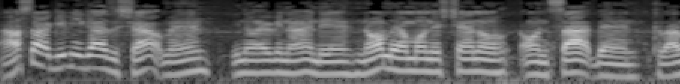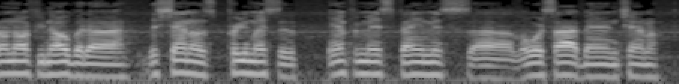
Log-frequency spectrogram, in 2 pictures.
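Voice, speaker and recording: Talking a little fast with hardly any pauses, a man with a medium-pitched, fairly bright voice chats on two-way radio from a vehicle at a truck stop. He's a CB hobbyist filming himself, and his talk is slangy, jargon-heavy and full of swearing. The mobile recording is noisy.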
